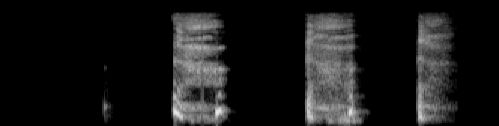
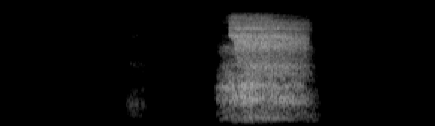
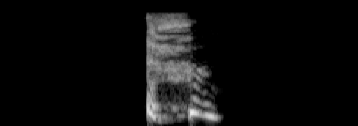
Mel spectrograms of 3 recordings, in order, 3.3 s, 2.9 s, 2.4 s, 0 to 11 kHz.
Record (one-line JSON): {"three_cough_length": "3.3 s", "three_cough_amplitude": 26297, "three_cough_signal_mean_std_ratio": 0.32, "exhalation_length": "2.9 s", "exhalation_amplitude": 10585, "exhalation_signal_mean_std_ratio": 0.36, "cough_length": "2.4 s", "cough_amplitude": 26382, "cough_signal_mean_std_ratio": 0.29, "survey_phase": "beta (2021-08-13 to 2022-03-07)", "age": "18-44", "gender": "Female", "wearing_mask": "No", "symptom_cough_any": true, "symptom_sore_throat": true, "symptom_fatigue": true, "symptom_headache": true, "symptom_change_to_sense_of_smell_or_taste": true, "symptom_loss_of_taste": true, "symptom_onset": "5 days", "smoker_status": "Never smoked", "respiratory_condition_asthma": false, "respiratory_condition_other": false, "recruitment_source": "Test and Trace", "submission_delay": "2 days", "covid_test_result": "Positive", "covid_test_method": "RT-qPCR"}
